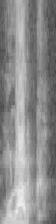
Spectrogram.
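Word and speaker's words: monarch: এর একটা পার্ট তো যদি ক উচ্চারণ হয় মোনার্ক তখন মোনার্কস যখন আমরা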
